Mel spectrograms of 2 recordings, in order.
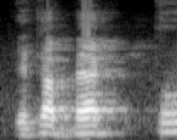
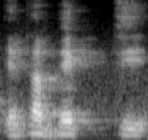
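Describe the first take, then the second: First: "ব্যক্ত" said louder, ending on a bare "ত" with no vowel after it; pronunciation contrast. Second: "ব্যক্তি" said lower and softer, with a clear "ই" sound at the end; pronunciation contrast. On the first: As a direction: say "ব্যক্ত" cleanly, stopping on the consonant. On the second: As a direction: finish "ব্যক্তি" on a distinct "ই". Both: Shown as a demonstration. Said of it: "দুইটা এক জিনিস না".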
